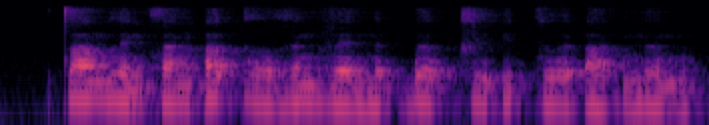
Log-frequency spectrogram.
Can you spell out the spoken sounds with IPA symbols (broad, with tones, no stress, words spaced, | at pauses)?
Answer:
t̪a˧mlɛ̰˧˨ŋ sa˨˦ŋʔa˦˥t̚ɣo˨˩ɣə˧n vɛ˨˩ nə˦˥t̚ɓəː˦˥p̚ t͡ɕɨ˧ʔi˦˥t̚zu˨˦ə̯ʔaː˨˩k̚ ŋə˧˩˨m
